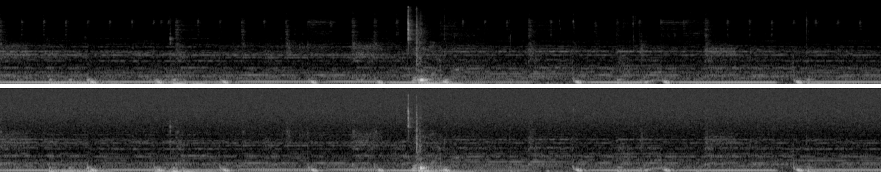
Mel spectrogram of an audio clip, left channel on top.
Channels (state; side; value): noise; right; hiss, 6 dB below the sound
